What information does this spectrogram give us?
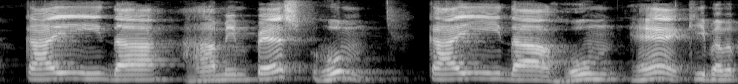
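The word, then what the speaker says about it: كيدهم: এরপরে কাফি ইয়া জবর কাই দাল জবর দা কাইদা হা মিম পেশ হুম কাইদাহুম হ্যাঁ কিভাবে পড়বো আলাম ইয়াজাল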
